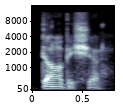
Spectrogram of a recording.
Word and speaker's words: Derbyshire: So we say Derby and then we say Darbisha. So, and sh we're saying sh for this last bit, but really that isn't really how you would spell sh if you're going to spell it.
